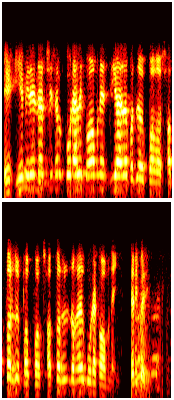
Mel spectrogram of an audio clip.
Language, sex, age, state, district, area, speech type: Odia, female, 60+, Odisha, Sundergarh, rural, conversation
